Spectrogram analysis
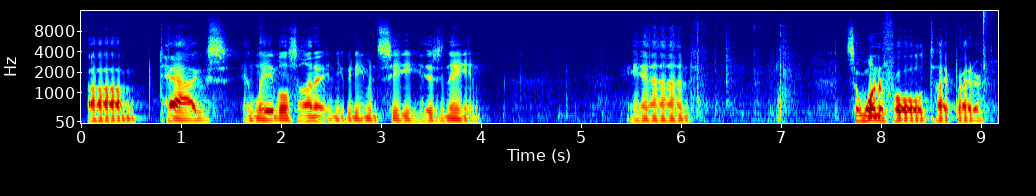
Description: An adult male speaks and typewriter keys clack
